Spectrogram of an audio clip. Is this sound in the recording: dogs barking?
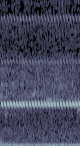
no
